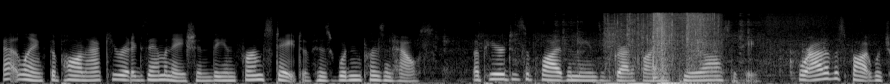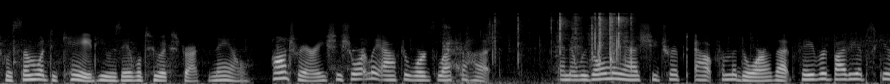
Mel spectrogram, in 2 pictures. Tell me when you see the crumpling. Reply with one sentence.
The crumpling can be heard from 6.0 to 7.2 s and from 13.3 to 15.2 s.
